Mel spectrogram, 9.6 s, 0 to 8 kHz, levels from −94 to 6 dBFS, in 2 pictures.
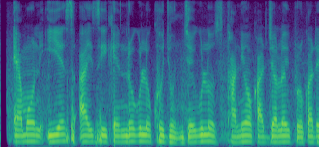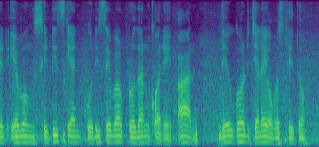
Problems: none marked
